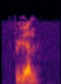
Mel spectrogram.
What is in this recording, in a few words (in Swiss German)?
"bluem", alsace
